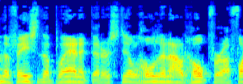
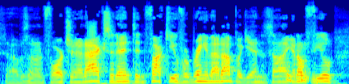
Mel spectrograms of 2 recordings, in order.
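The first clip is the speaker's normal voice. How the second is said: ordinary delivery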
